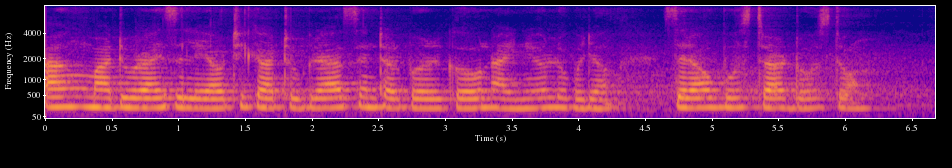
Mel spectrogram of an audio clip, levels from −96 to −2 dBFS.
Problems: constant background noise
